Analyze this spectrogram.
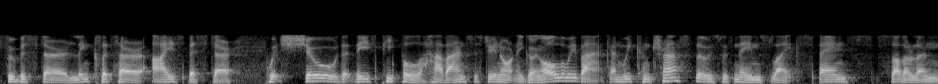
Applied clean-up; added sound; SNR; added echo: none; none; none; none.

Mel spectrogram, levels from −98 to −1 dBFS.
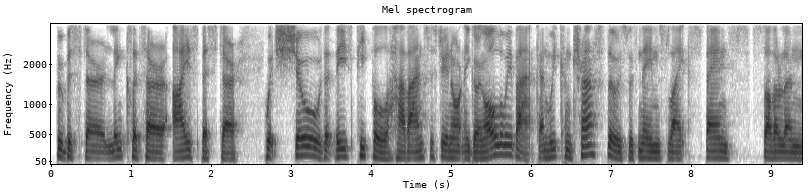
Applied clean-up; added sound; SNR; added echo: neural mask model DeepFilterNet 3.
